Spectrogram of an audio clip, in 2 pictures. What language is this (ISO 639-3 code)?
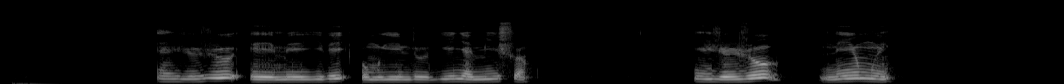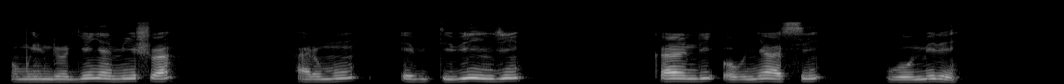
nyn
